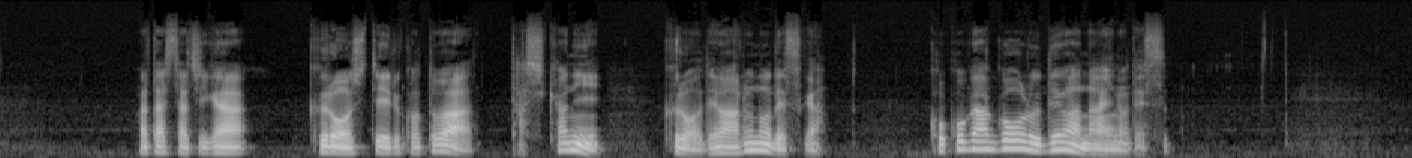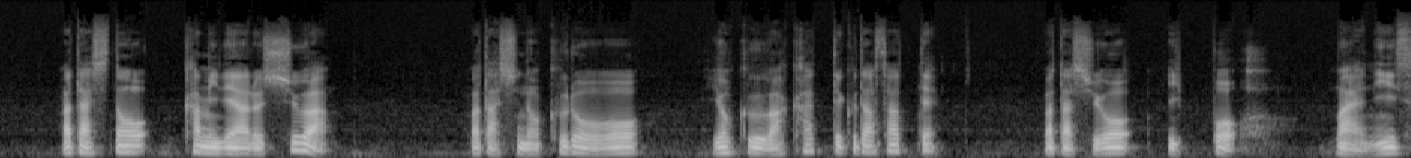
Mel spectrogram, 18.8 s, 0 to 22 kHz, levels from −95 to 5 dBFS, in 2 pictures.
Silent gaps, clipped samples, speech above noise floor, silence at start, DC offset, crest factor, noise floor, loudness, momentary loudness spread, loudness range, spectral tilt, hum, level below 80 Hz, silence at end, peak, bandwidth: none; under 0.1%; 40 dB; 0.95 s; under 0.1%; 24 dB; -64 dBFS; -25 LUFS; 12 LU; 4 LU; -6 dB/octave; none; -60 dBFS; 0 s; -2 dBFS; 15 kHz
